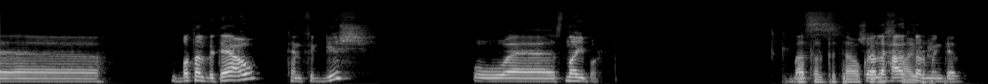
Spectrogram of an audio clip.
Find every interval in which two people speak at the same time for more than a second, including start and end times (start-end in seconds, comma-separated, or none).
7.9-9.4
